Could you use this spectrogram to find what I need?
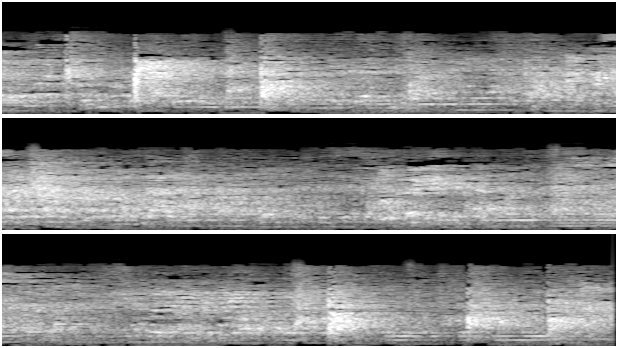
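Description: A handball smacks hard against a wall in an echoing indoor court.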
